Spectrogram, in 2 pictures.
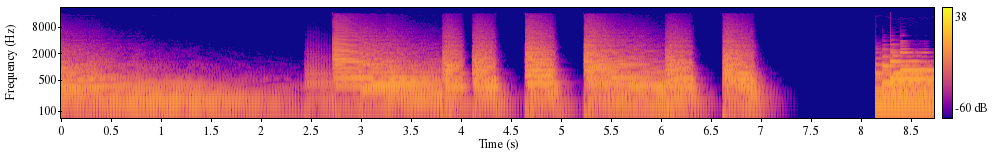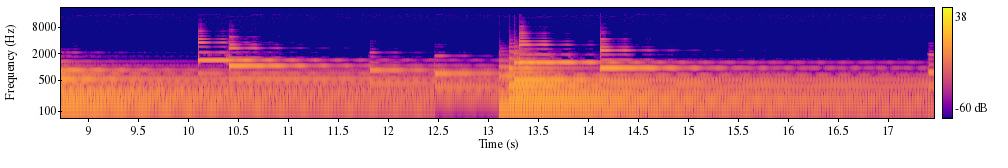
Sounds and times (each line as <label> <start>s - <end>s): Synth 0.0s - 4.8s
